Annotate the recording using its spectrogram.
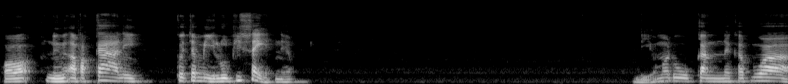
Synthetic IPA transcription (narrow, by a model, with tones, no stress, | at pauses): pʰɔ˦˥nɯː˩˦ʔa˧pa˧kaː˥˩niː˥˩ | kɔː˥˩t͡ɕa˨˩ʔmiː˧lu˧npʰi˦˥seː˨˩t̪̚nɯ˦˥˦ | dḭ˩˦ə˦wmaː˧duː˧ka˧nːa˦˥kʰa˦˥p̚waː˥˩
